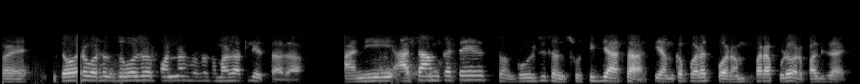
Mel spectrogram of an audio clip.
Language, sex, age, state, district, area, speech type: Goan Konkani, male, 18-30, Goa, Bardez, urban, conversation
